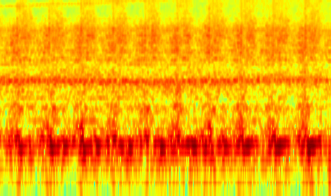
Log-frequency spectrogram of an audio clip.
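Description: Electronic dance music build-up: a slowly rising synth sweep over rapidly pulsing white noise and a throbbing bass note.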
